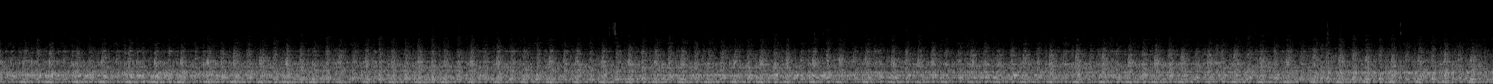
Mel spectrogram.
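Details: Kenmore front-load washer during spin cycle: steady fast thumping of about four beats a second over motor hum, as if hitting something or a belt rubbing; no objects found inside, cycle completes normally, cause unclear.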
